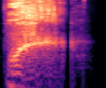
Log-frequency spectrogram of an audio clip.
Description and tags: A low pitched guttural voice sound to be used in horror games, and of course zombie shooters. Useful for a making the army of the undead really scary.
arcade, Evil, game, gamedev, gamedeveloping, games, gaming, Ghoul, Growl, horror, indiedev, indiegamedev, Lich, Monster, sfx, Speak, Talk, Undead, videogame, videogames, Vocal, Voice, Voices, Zombie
